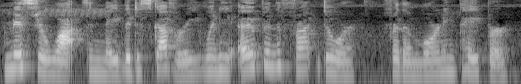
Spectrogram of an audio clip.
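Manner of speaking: plain reading voice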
